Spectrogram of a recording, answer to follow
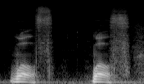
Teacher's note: semiclave W que se convierte en U, wolf, wolf, con una U como no es wolf, sino wolf, wolf, ¿vale?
